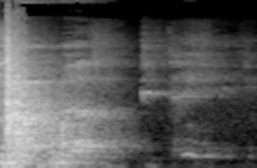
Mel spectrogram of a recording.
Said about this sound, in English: There goes some water on your new furniture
